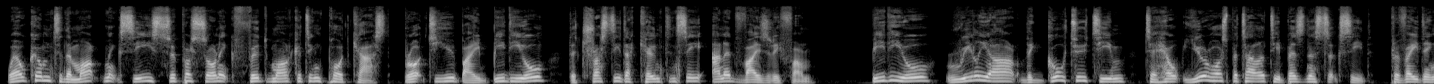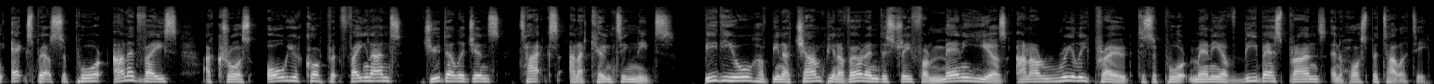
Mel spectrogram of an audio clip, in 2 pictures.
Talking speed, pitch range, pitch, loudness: 155 wpm, 115-150 Hz, 135 Hz, -18 LUFS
